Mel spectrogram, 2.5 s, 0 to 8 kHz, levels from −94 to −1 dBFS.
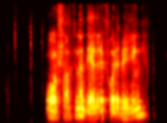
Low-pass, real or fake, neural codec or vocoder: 7.2 kHz; fake; codec, 44.1 kHz, 2.6 kbps, SNAC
